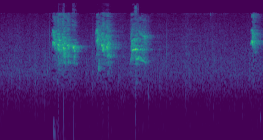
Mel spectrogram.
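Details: Sooty babbler, Stachyris herberti, giving three loud, rapid, high-pitched buzzy chatter notes in quick succession, then a brief final chip, with a clean, quiet background.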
